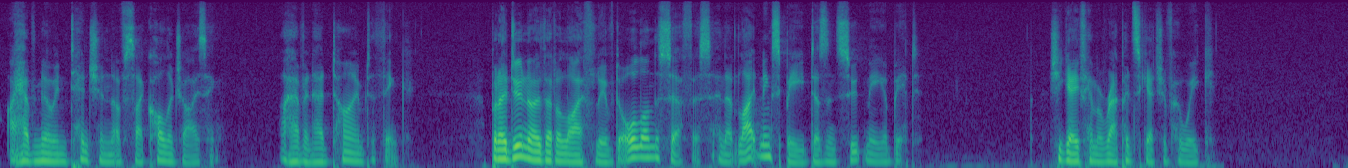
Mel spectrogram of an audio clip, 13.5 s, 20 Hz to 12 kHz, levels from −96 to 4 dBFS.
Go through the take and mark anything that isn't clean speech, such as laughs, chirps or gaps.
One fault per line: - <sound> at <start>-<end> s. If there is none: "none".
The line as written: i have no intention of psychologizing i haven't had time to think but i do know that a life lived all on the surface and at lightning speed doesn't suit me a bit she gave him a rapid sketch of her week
none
